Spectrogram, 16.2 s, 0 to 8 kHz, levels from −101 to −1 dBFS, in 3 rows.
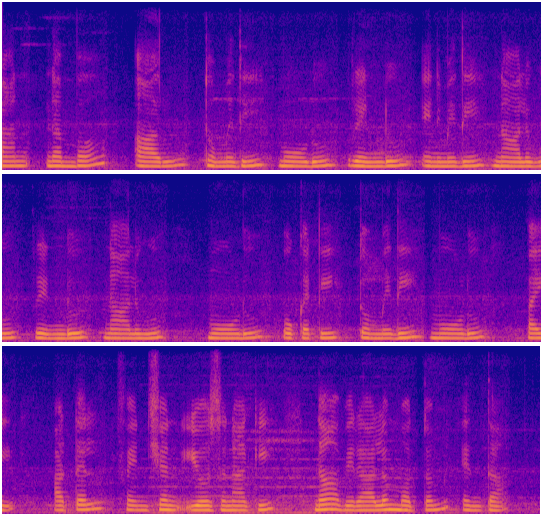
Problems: background sounds at intervals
